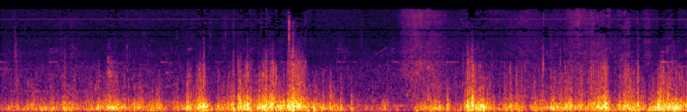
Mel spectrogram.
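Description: Wind buffeting the microphone in gusts: a low, uneven rush that swells and falls every second or two, with a few brief sharper pops.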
